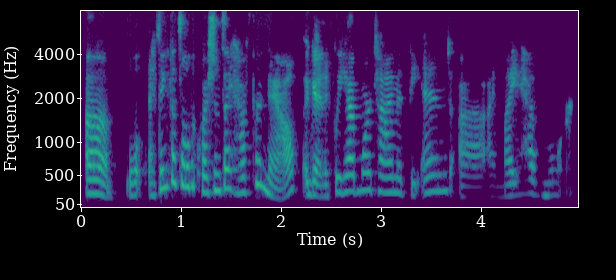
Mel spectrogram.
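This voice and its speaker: A woman's voice: on the high side, lively intonation, quick pace, dry recording. A woman moderating a virtual student Q&A over a video call, casual and hedging as she asks questions. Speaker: event moderator. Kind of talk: hosting a virtual Q&A. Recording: dry, muffled video call audio.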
